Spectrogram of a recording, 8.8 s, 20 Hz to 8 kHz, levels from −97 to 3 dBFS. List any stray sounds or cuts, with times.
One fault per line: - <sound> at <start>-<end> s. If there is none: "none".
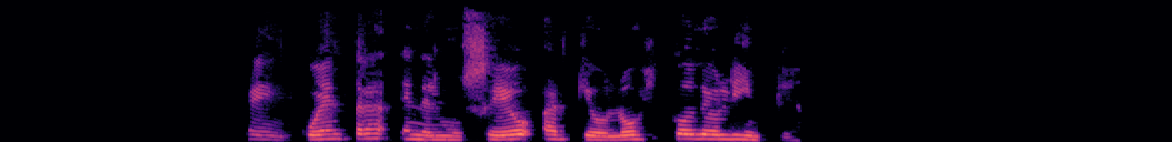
none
